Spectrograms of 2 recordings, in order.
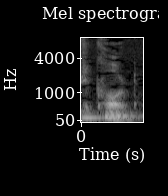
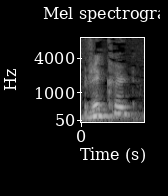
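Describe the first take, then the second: First: The stress is on the second syllable. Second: The stress is on the first syllable. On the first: It is used as a different grammatical category. "the stress shifts to the second syllable" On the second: It is used as a noun. "they are all nouns here, okay, and the stress is on the first syllable"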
